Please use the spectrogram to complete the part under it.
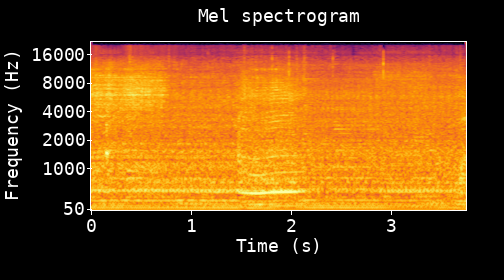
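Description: The engine of an F700 vehicle runs steadily nearby, with a low constant rumble that swells briefly midway.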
